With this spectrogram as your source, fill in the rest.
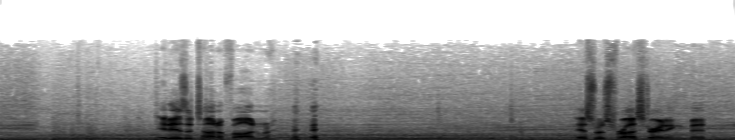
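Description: A racing car engine drones steadily.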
